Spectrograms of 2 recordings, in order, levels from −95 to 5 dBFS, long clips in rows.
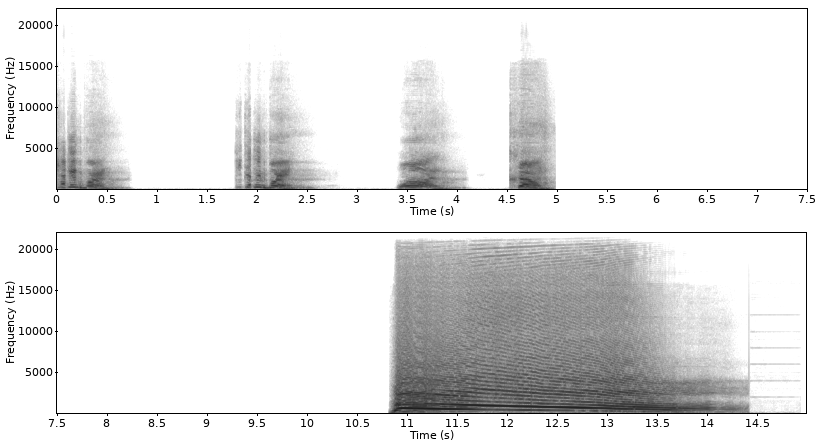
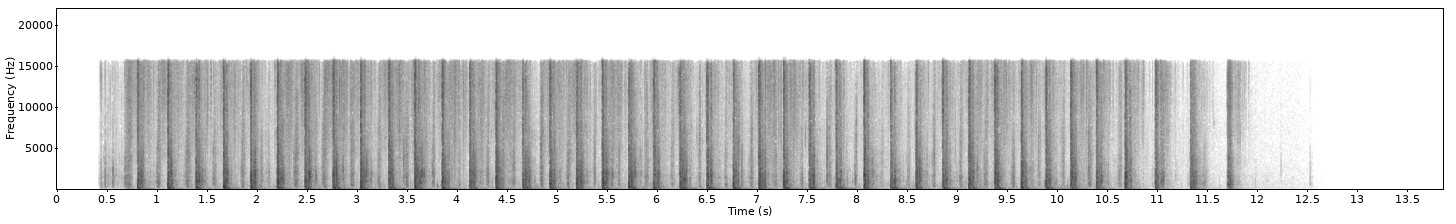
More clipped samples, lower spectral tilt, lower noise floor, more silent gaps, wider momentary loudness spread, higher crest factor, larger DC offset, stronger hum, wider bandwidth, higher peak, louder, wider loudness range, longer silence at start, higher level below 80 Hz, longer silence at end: neither; about the same, -2 dB/octave vs -2.5 dB/octave; first, -79 dBFS vs -73 dBFS; first, 4.98-10.82 s vs none; first, 21 LU vs 7 LU; second, 14 dB vs 28 dB; neither; neither; first, over 20 kHz vs 16.5 kHz; about the same, -2 dBFS vs -2 dBFS; first, -12 LUFS vs -26 LUFS; first, 19 LU vs 5 LU; second, 0 s vs 0.65 s; first, -50 dBFS vs -60 dBFS; second, 0.7 s vs 2 s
